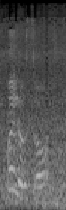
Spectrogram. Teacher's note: pelosok daripada huruf K tersebut akan disekat oleh rapatan pita suara tanpa menggetarkan pita suara, maka terhasillah plosif glotis.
